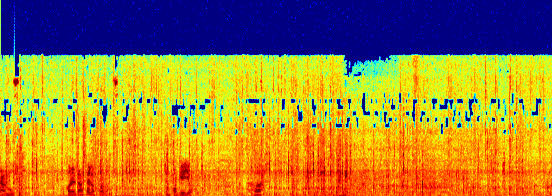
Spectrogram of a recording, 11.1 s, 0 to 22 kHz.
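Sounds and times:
bike rattling: 0:00.0 - 0:11.0
bike tyres crunching over gravel: 0:00.0 - 0:11.0.

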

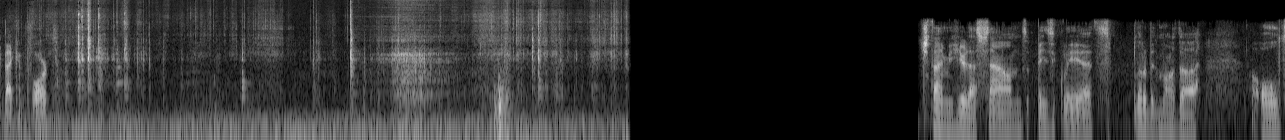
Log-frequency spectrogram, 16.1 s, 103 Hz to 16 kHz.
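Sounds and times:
steady low rumble: 0:00.0 - 0:07.9.

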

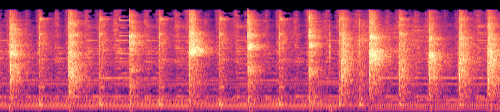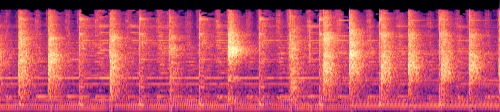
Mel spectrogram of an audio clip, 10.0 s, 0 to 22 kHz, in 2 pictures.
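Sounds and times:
background music with held chords: 0:00.0 - 0:10.0.

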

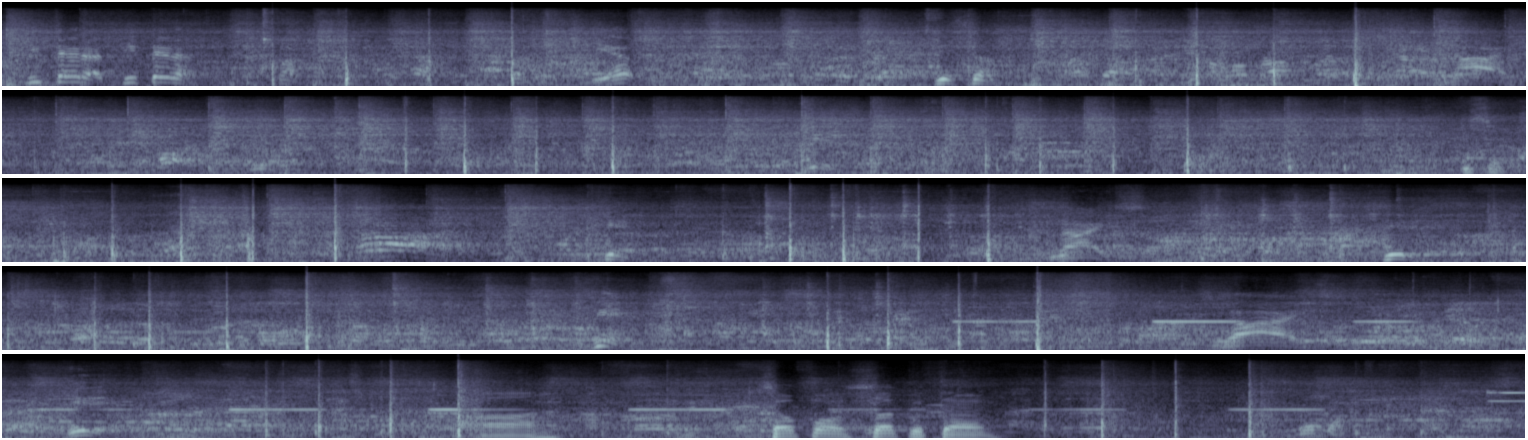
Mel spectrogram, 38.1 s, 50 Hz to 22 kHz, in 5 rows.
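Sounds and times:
voices: 0:00.0 - 0:38.0
boxing gloves hitting mitts: 0:01.2 - 0:20.6, 0:22.7 - 0:25.2, 0:26.9 - 0:28.4.

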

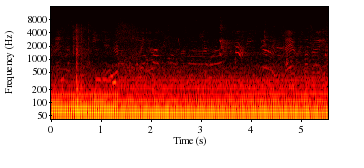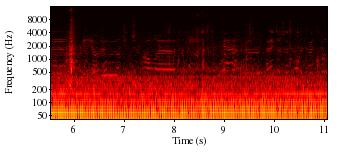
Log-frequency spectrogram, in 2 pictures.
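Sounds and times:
people talking indistinctly: 0:00.0 - 0:11.0
steady low rumble: 0:00.0 - 0:11.0.

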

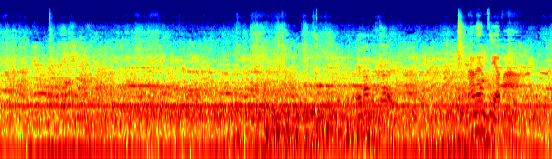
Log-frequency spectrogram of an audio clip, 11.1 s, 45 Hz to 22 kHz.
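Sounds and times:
voices: 0:00.0 - 0:11.0
vehicle rolling rumble: 0:00.7 - 0:11.0.

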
